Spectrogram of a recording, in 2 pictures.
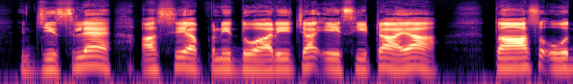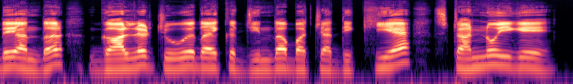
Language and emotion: Dogri, surprised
